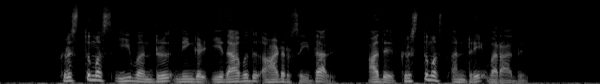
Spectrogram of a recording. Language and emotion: Tamil, neutral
